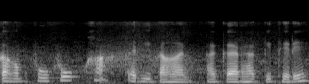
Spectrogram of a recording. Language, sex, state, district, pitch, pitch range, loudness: Chhattisgarhi, male, Chhattisgarh, Sarguja, 135 Hz, 125-150 Hz, -23 LUFS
